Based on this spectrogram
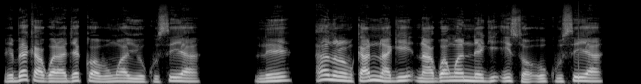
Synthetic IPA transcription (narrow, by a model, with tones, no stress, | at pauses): ɾɪ˨be˦ka˨ɡʷa˨ɾa˨d͡ʒe˦kɔ˦˨bʊ˨ŋʷa˦jo˨kʷu˨sɪ˦ja˦ | leː˨˦ | a˦nʊ˨ɾʊ˨m̩˨ka˨n̩˦na˨ɡɪ˦na˨a˨ɡʷa˦ŋʷa˦n̩˦ne˦ɡɪ˦ʔɪ˦sɔ˨o˦kʷu˨sɪ˦ja˦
